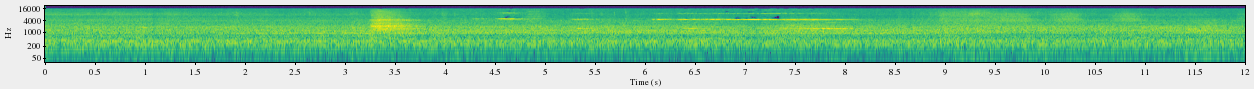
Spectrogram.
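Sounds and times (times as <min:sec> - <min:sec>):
train wheels rumbling on rail: 0:00.0 - 0:12.0
faint high wheel squeal: 0:04.2 - 0:08.2.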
